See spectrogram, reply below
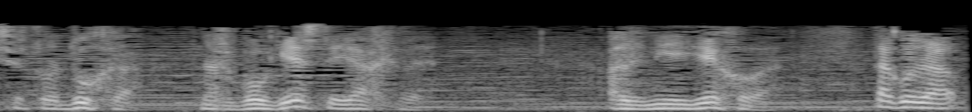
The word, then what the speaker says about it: Jahve: Prije svega Bogu nije ime Jehova, nego Jahve. To je pogrešno čitanje jevrejskog imena Božijeg.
